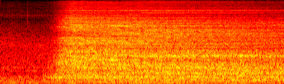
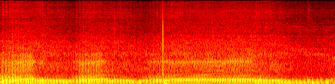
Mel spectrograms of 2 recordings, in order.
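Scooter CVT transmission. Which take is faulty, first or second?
first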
